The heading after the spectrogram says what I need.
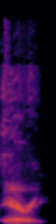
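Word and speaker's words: Aari: Said, "Sorry, my name's not Ari; it's pronounced Ari."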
